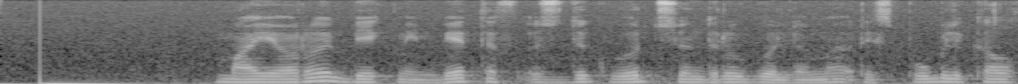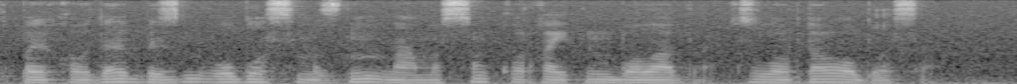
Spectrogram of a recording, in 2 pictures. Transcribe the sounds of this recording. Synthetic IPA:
mɑjo̞ɾəbe̞kme̞nbe̞t̪o̞fʏ̰zd̪ɪkwɵɾt̪sɵnd̪ɪɾubɵlɪmɪɾʲe̞spublʲijkɑlˠəq̚b̥ɑjqɑwd̪ɑbɪzd̪ɪnwo̞blˠəsəməzd̪əɴnɑməsəɴqʰo̞ɾʁɑjt̪ənbo̞lˠɑd̪ə̰qʰə̥zəlˠo̞ɾd̪ɑwo̞blˠəsə

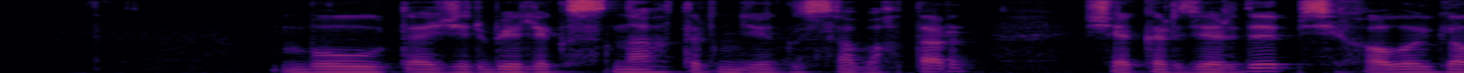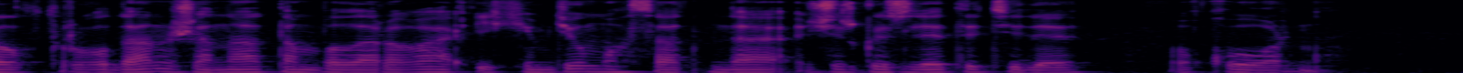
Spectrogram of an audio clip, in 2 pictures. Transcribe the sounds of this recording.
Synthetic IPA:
bʊlˠt̪ʰæʒɪɾɪbe̞lɪksənɑqt̪ʰʏɾɪnd̪e̞ɡʲɪsɑbɑqt̪ɑɾʃækʲɪɾt̪e̞ɾd̪ɪpsijχo̞lˠo̞ɡʲijɑlˠəq̚t̪ʰʊɾʁəd̪ɑnʒɑɴɑt̪ʰɑmbɑlˠɑɾʁɑʔekʲʰe̞md̪e̞wmɑqsɑt̪ənd̪ɑʒʏɾɡʲɪzɪle̞d̪ɪd̪e̞jd̪ɪ | wo̰quwo̞ɾənə

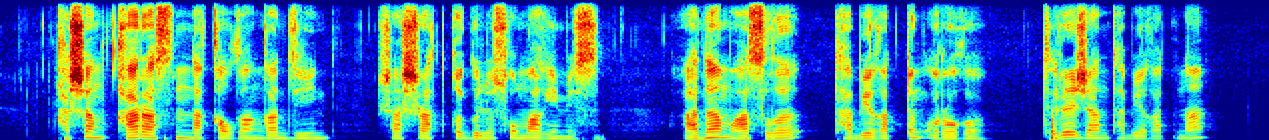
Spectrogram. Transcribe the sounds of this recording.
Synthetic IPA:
qʰɑʃɑɴqʰɑɾɑst̪ənd̪ɑqʰɑlˠʁɑɴʁɑnd̪e̞jɪn | ʃɑʃəɾɑt̪qəɡʲʏlɪsolˠmɑqe̞me̞s | ɑd̪ɑmɑsəlˠə | t̪ʰɑbijʁɑt̪ːəɴʊɾəʁə | t̪ʰɪɾɪʒɑnt̪ʰɑbijʁɑt̪ənɑ

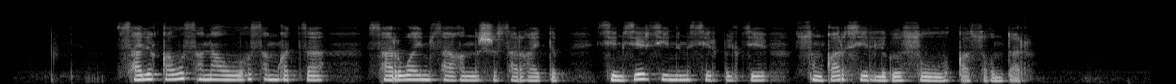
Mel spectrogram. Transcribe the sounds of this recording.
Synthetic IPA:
sɑlˠijqːɑlˠəsɑnɑlˠəlˠəʁəsɑmʁɑt̪sɑ | sɑɾuwɑjəmsɑʁənəʃəsɑɾʁɑjt̪əp̚ | se̞mse̞ɾse̞nɪmɪse̞ɾpɪlt̪e̞sʊɴqɑɾse̞ɾlɪɡʲɪsulˠəlˠəqːɑ̰sʊʁənt̪ɑ̰ɾ

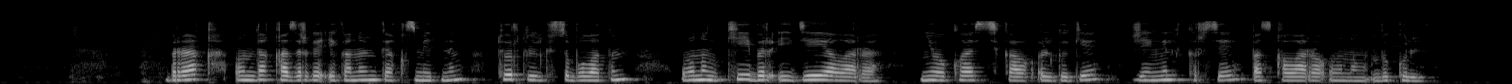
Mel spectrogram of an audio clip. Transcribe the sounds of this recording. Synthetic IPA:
bɪɾɑqwo̞nd̪ɑqʰɑzɪɾɡʲɪʔe̞ko̞no̞mijkɑqʰəzme̞t̪ɪnɪŋt̪ʰɵɾt̪ʏlkʲɪ̥sɪbo̞lˠɑt̪ən | wo̞nəɴkʲʰe̞jbɪɾijd̪e̞jalˠɑɾə | nʲe̞o̞klˠasi̥jkɑlˠəqʏ̰lɡʲɪɡʲe̞ | ʒe̞ŋɪlkʲʰɪɾse̞b̥ɑsqɑlˠɑɾəwʔo̞nəɴbʏkʲɪl

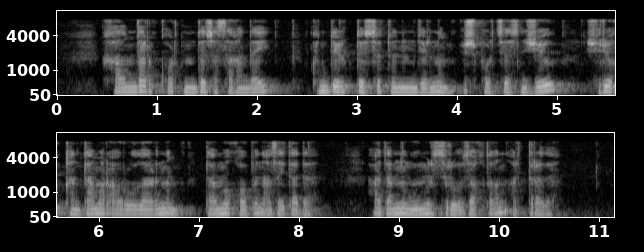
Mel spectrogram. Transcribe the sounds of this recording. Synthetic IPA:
χɑlˠəmd̪ɑɾqʰo̞ɾt̪ənd̪əʒɑsɑʁɑnd̪ɑjkʲʰʏnd̪e̞lɪk̚t̪ɪsʊt̪wɵnɪmd̪e̞ɾɪnɪŋʏʃpʰo̞ɾt̪sjasənʒewʒ̥ʏɾe̞k̚ʲqʰɑnt̪ɑmɑɾʔɑ̰wɾulˠɑɾənəɴd̪̥ɑməqʰɑwpənɑzɑjt̪ɑd̪ə | ɑd̪ɑmnəɴwɵmɪɾsɪɾuʊzɑqt̪əʁənɑɾt̪ːəɾɑd̪ə

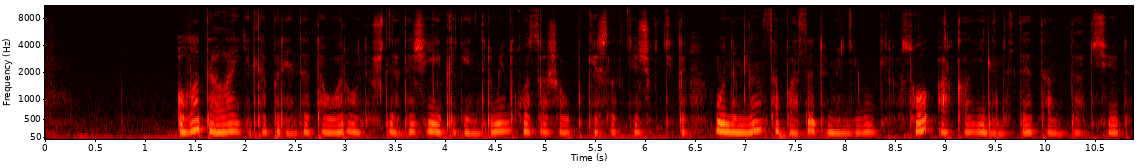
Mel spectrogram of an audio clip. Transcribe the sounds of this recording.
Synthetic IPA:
ʊlˠəd̪ɑlˠɑjelɪbɪɾend̪ɪt̪ʰɑwɑɾwond̪ewʃɪle̞ɾd̪ɪʒejeɾlɪɡʲe̞nd̪ɪɾɪme̞ɴqʰo̞sɑʒɑwɑpkʲe̞ɾʃɪlɪkt̪e̞ʒʏkt̪ejd̪̥ɪwɵnɪmnɪŋsɑpɑsət̪ʰɵme̞nd̪ewukʲʰe̞ɾekso̞lˠɑɾqʰɑlˠje̞lɪmɪzd̪ɪt̪ʰɑnd̪ɑt̪ʰʏ̥se̞d̪ɪ̥

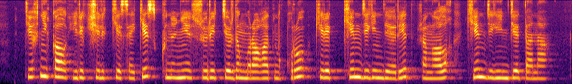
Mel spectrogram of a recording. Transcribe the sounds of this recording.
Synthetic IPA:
t̪ʲʰe̞χnijkɑlˠəqje̞ɾe̞kʃe̞lɪkʲːe̞sæjkʲe̞skʲʰʏnɪne̞suɾe̞t̪ːe̞ɾd̪ɪŋmʊɾɑʁɑt̪əɴqʰʊɾukʲʰe̞ɾe̞kʲʰːe̞md̪e̞ɡʲe̞nd̪e̞ɾe̞t̪ʒ̥ɑɴɑlˠəqkʲʰe̞md̪e̞ɡʲe̞nd̪e̞d̪ɑnɑ

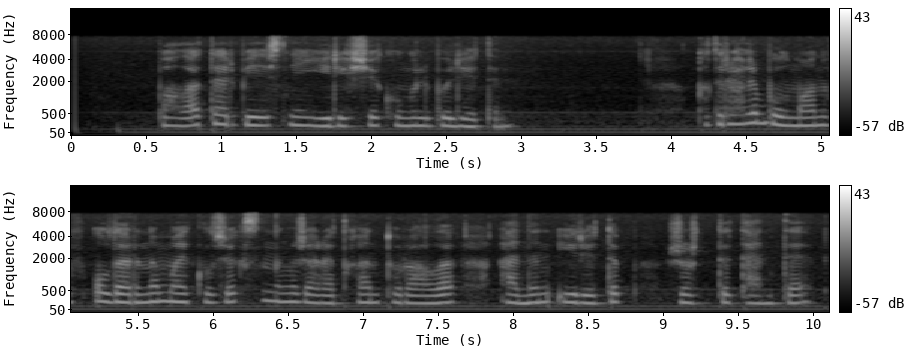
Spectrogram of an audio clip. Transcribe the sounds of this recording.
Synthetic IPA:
b̥ɑlˠɑt̪ʰæɾbije̞sɪne̞je̞ɾe̞kʃe̞kʲʰɵŋɪlbɵle̞t̪ɪn | qʰəd̪əɾælɪbolˠmɑno̞fʊ̰lˠd̪ɑɾənɑmɑjkəlˠʒeksonːəɴʒɑɾɑt̪qɑnt̪ʰuɾɑlˠəænɪnʏjɾe̞t̪ɪp | ʒ̥ʊɾt̪ːət̪ʰænd̪ɪ

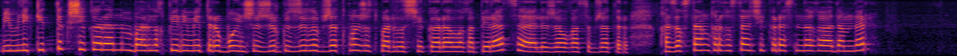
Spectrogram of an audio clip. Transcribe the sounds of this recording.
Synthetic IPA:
me̞mle̞kʲe̞t̪ːɪkʃe̞kɑɾɑnəɴbɑɾlˠəq̚pʰʲe̞ɾimʲe̞t̪ɾɪbo̞jənʃɑʒʏɾɡʲɪzɪlɪpʒɑt̪qɑnʒospɑɾlˠəqʃe̞kɑɾɑlˠəqo̞pʲe̞ɾat̪sɨjaælɪʒɑlˠʁɑsəpʒɑt̪əɾqʰɑzɑqst̪ɑɴqʰəɾʁəzt̪ɑnʃe̞kɑɾɑsənd̪ɑʁəɑd̪ɑmd̪ɑɾ

